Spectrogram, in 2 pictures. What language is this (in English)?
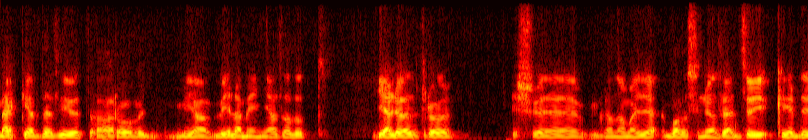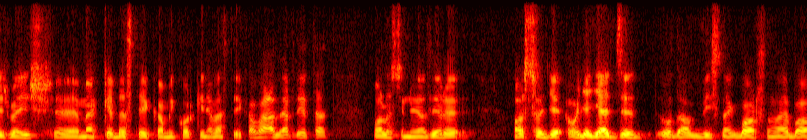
Hungarian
